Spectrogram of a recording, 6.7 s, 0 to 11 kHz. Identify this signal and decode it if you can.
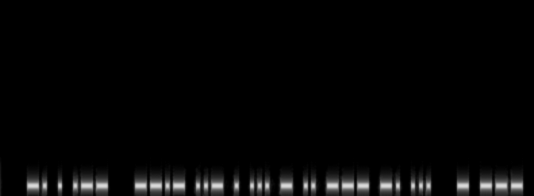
Morse code, heard as a keyed tone, about 25 wpm, 600 Hz. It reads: NEW QUESTIONS TO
